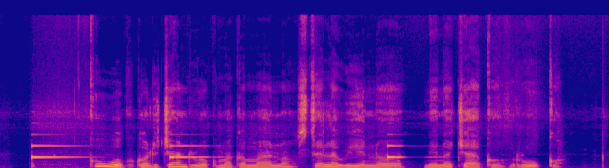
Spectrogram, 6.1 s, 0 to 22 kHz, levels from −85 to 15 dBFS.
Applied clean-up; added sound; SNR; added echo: neural mask model RNNoise.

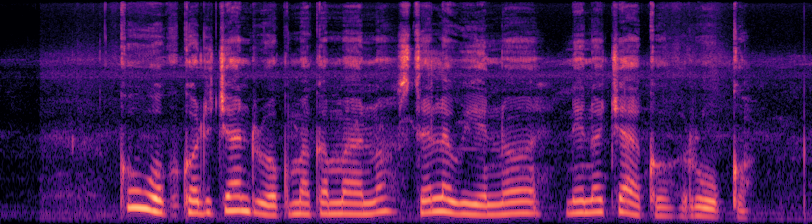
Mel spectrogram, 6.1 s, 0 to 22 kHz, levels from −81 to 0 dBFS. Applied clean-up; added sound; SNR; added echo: none; none; none; none.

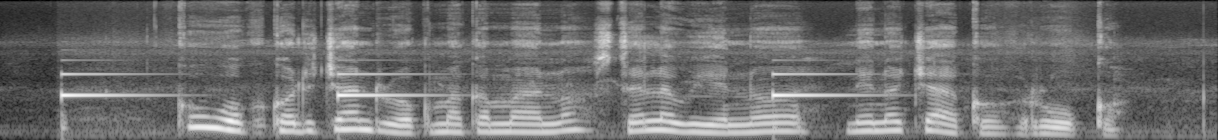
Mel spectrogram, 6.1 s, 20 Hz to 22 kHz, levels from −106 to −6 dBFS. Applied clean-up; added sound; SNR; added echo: none; Piano; -1 dB; none.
